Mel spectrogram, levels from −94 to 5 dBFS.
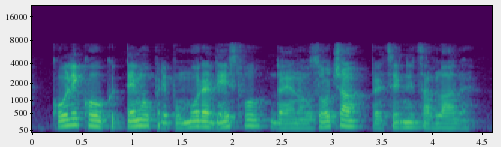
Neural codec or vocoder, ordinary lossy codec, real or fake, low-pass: codec, 16 kHz, 8 kbps, FreqCodec, larger model; none; fake; 7.2 kHz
